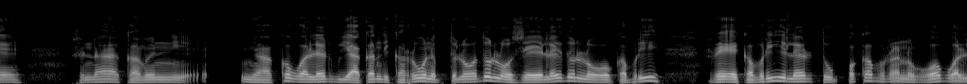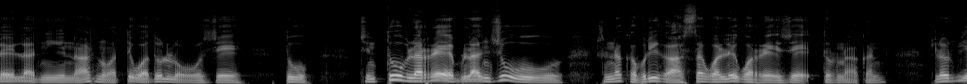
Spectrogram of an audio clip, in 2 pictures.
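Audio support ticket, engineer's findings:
No faults found in this speech audio.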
